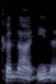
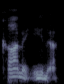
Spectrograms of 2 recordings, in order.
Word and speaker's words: Kana'ina: It is actually pronounced Kana'ina. It's not Kana'ina.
